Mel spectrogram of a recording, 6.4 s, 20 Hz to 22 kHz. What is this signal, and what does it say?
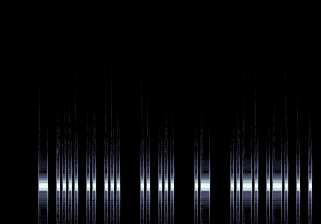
Morse code, heard as a keyed tone, about 20 wpm, 700 Hz. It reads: THIS IS A FREE
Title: Sentences from Top 1000 Words - Review Part 6 - 20wpm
